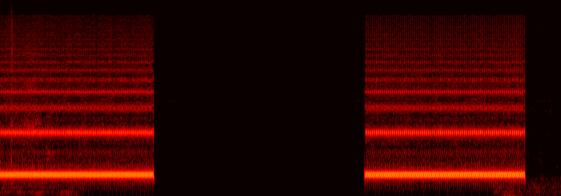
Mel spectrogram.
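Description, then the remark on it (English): A telephone dial tone, a loud, steady electronic hum heard in two long two-second bursts separated by a silent pause, clear with no voices, as someone picks up the phone to make a call. “I pick up the phone, call him,”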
